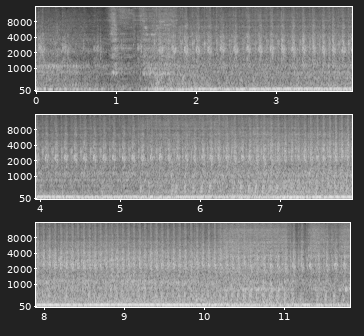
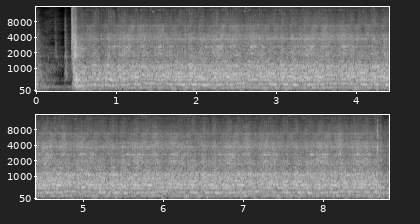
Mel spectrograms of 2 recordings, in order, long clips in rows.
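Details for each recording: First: 1975 Ford F500 rollback truck sat 17 years in a field, run from a secondary fuel can: engine catches, runs lumpy and uneven about ten seconds, then dies; owner suspects the fuel pump isn't pumping. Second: 1975 Ford F500 rollback truck that sat 17 years, test light on the coil negative to check the points, coil positive unpowered: steady, even starter whirr cranking about eight seconds without firing. Normal cranking with ignition disabled.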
